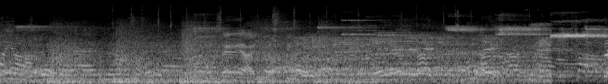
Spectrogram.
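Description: A basketball bouncing on a hardwood gym floor, with a steady babble of players' voices in a large indoor hall and a few short high squeaks in the second half.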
